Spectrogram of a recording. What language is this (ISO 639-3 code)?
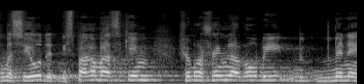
heb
